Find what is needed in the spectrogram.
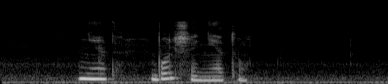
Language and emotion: Russian, sad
